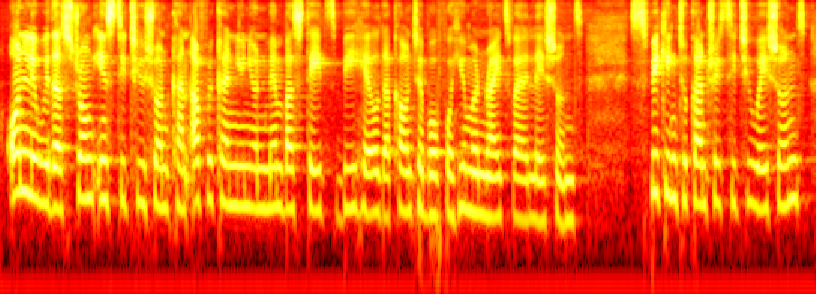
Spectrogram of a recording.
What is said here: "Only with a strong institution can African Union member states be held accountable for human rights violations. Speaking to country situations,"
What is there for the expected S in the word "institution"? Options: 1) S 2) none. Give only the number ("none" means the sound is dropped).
1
